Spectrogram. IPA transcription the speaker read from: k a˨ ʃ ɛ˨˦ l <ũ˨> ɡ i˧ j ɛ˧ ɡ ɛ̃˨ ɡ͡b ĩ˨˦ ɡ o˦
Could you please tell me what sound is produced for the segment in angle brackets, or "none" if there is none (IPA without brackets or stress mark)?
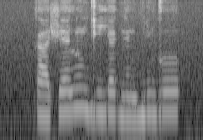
ũ˦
